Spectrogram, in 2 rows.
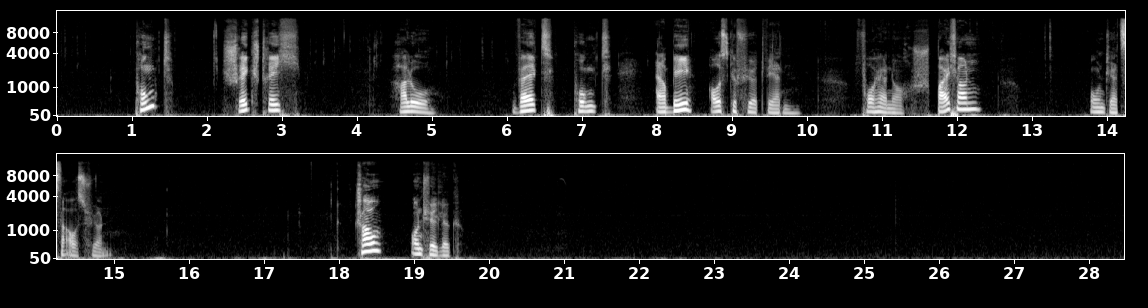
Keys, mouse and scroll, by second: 1.5-6.1 typing, 9.7 click, 10.5 click, 12.1 click, 12.5 Return.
